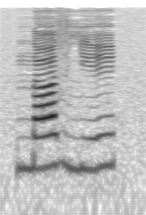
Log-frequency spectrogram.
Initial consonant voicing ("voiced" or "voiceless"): voiced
